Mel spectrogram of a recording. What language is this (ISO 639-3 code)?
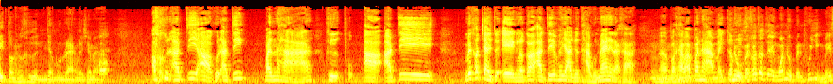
tha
